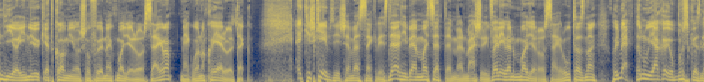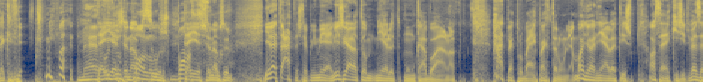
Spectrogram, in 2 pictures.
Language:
Hungarian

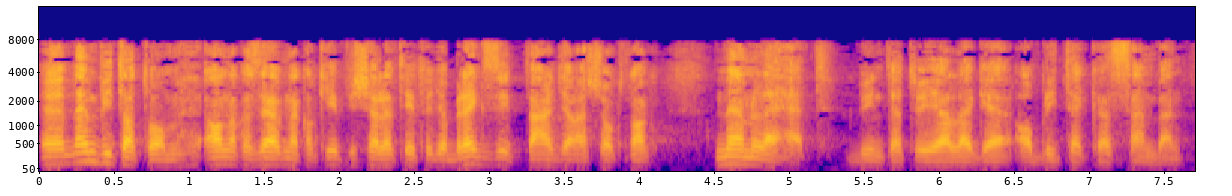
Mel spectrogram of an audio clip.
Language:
Hungarian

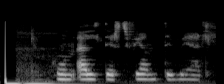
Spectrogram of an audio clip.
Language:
Icelandic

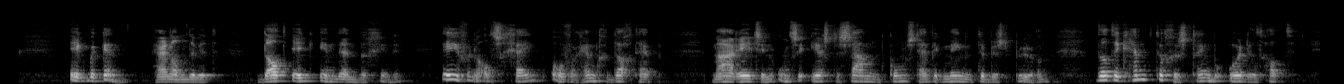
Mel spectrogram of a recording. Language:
Dutch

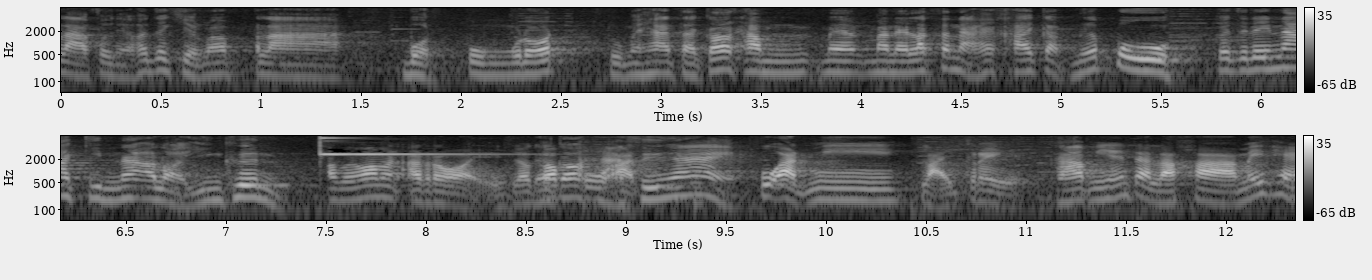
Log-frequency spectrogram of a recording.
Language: Thai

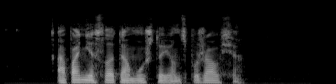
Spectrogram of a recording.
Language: Belarusian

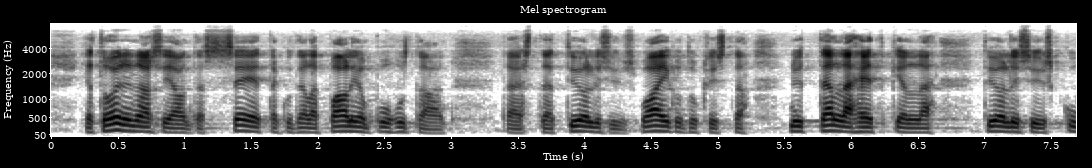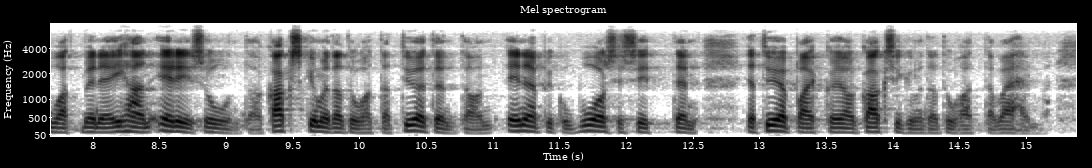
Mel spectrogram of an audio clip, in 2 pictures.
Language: Finnish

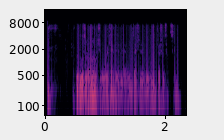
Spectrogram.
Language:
Bangla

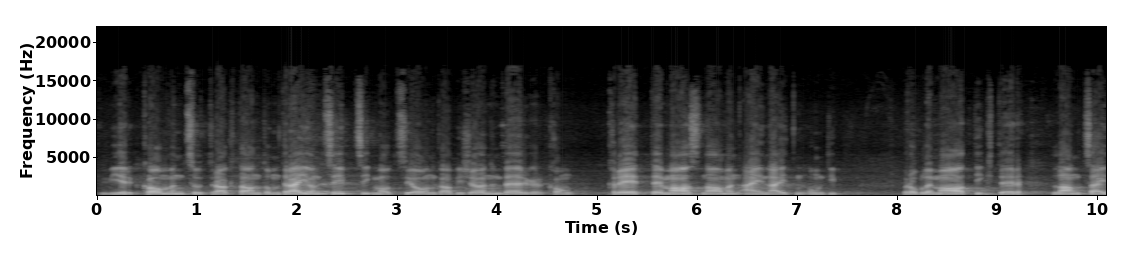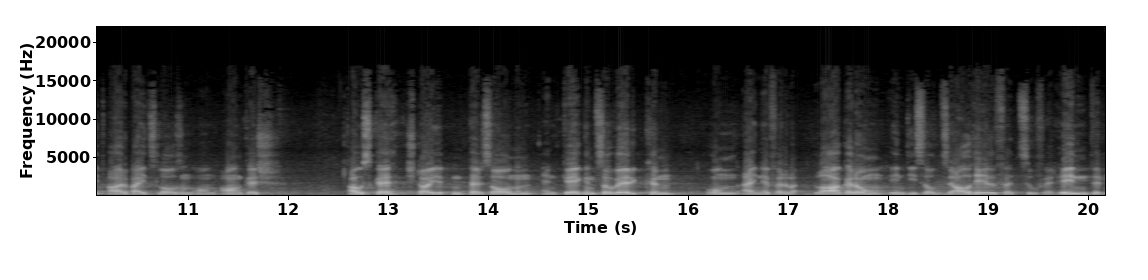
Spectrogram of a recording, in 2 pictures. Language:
Swiss German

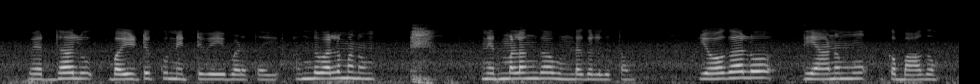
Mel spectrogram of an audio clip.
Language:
Telugu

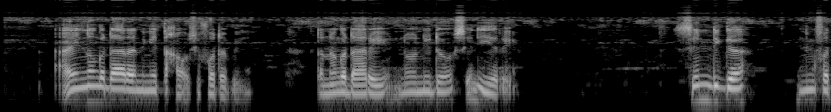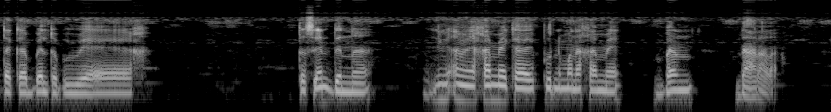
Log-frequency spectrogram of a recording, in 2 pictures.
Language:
Wolof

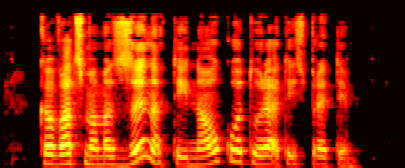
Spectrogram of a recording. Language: Latgalian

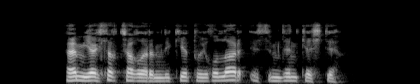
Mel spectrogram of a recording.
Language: Uyghur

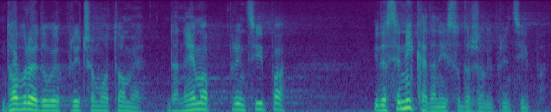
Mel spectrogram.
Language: Serbian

